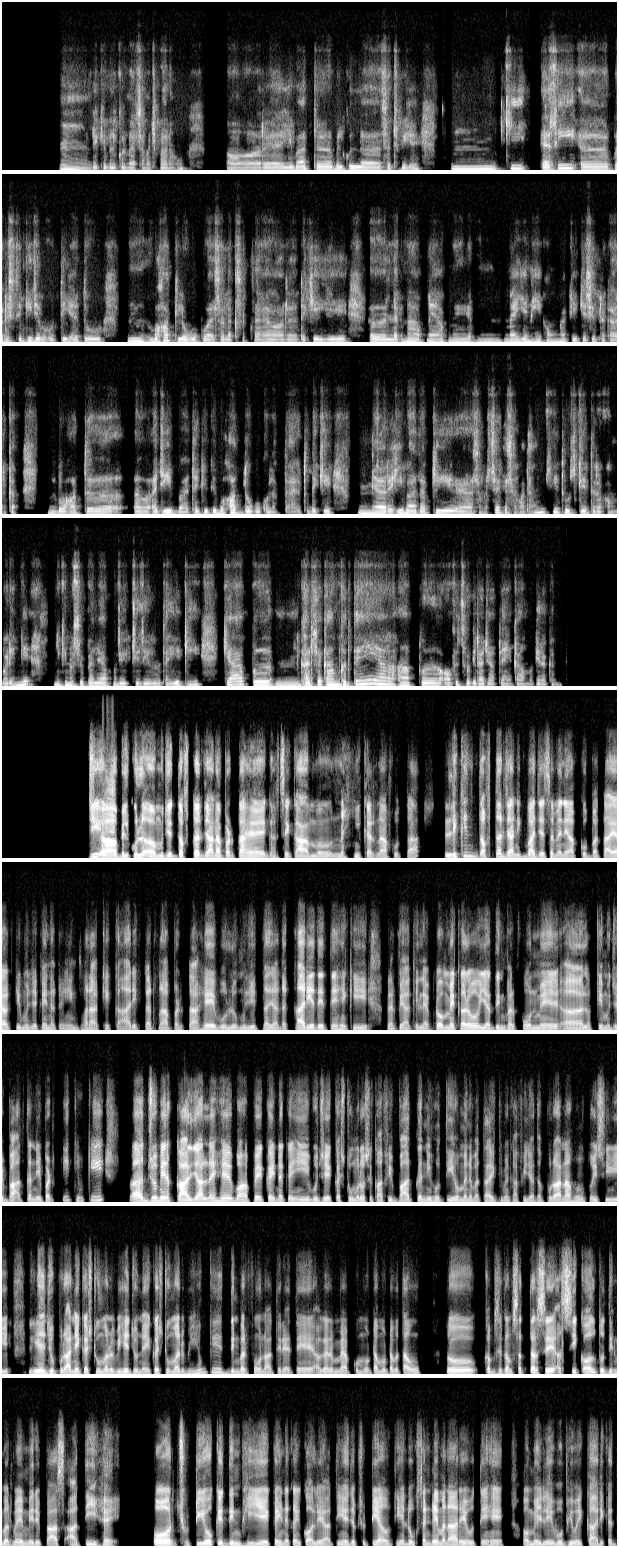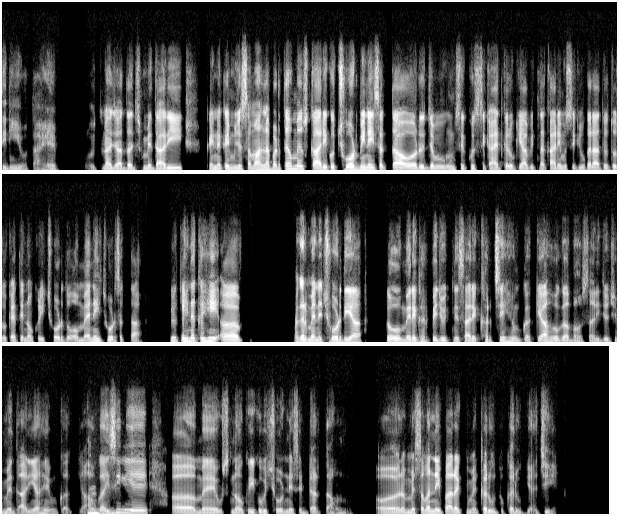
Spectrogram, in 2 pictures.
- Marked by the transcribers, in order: in English: "कस्टमर"; in English: "कस्टमर"
- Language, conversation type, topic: Hindi, advice, मैं काम और निजी जीवन में संतुलन कैसे बना सकता/सकती हूँ?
